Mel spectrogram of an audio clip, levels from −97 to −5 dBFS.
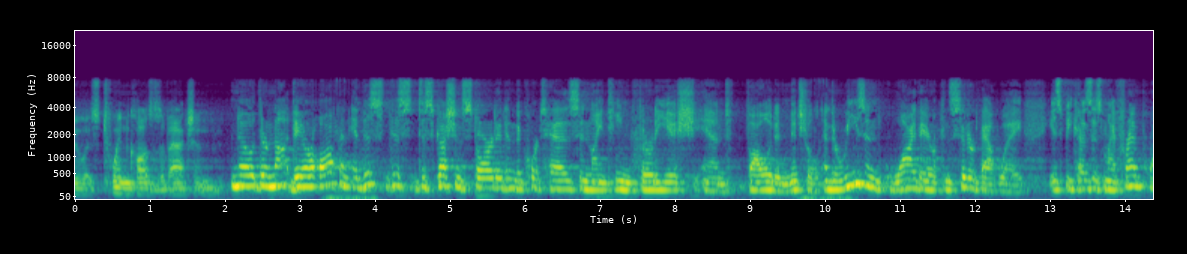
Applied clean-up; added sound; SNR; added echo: neural separator model SepFormer DNS4.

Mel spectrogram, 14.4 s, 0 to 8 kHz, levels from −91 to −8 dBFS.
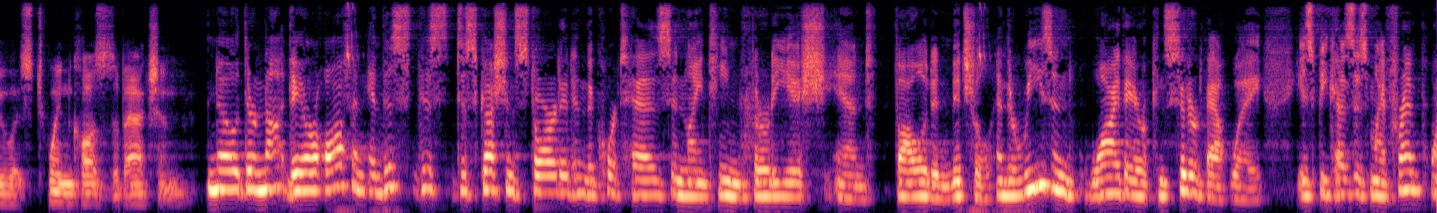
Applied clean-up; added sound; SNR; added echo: neural mask model DeepFilterNet 3.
